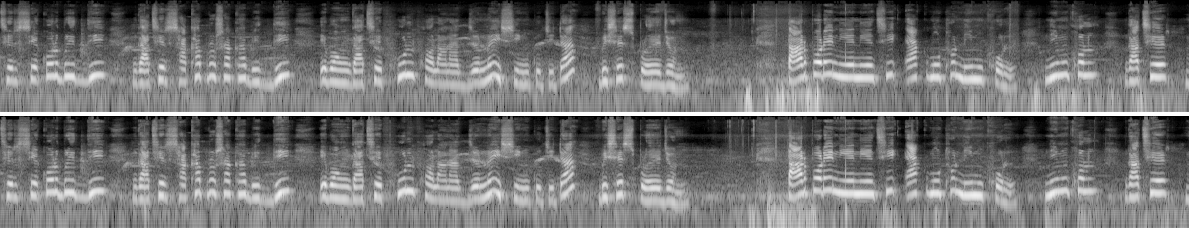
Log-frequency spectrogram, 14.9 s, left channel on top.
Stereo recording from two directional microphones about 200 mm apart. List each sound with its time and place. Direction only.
0.0 s a woman's voice: centre (ahead or behind)
9.5 s a woman's voice: centre (ahead or behind)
